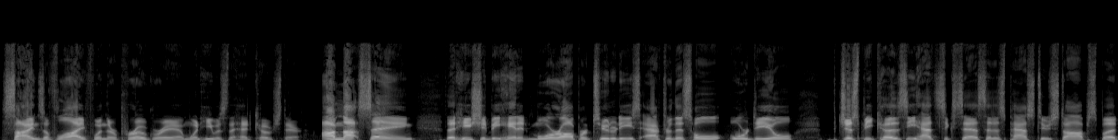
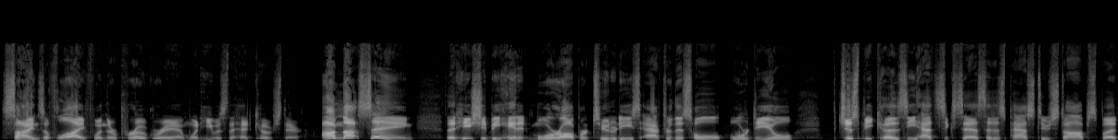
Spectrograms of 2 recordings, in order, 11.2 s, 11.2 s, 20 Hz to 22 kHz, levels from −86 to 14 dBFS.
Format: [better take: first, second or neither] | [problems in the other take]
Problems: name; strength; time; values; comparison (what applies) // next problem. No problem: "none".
first | thin; very; fading below 350 Hz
